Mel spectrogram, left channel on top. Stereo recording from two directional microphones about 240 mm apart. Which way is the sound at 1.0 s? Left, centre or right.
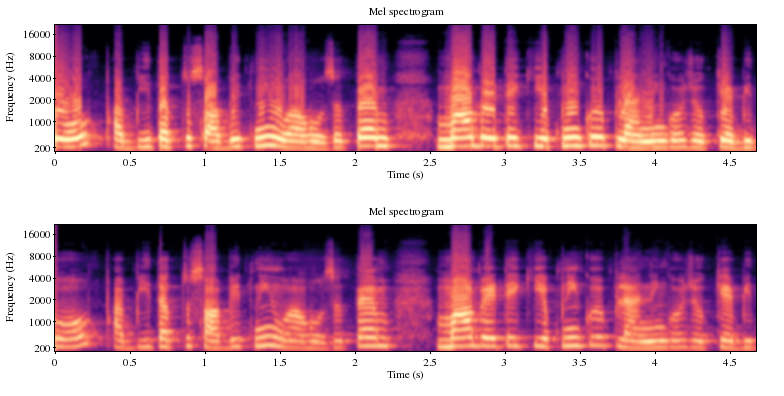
Right.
